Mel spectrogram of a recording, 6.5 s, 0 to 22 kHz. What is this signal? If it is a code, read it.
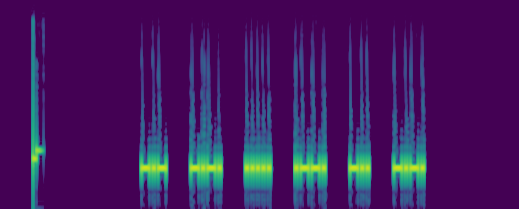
Morse code, heard as a keyed tone, about 36 wpm, spaced as for 20 wpm, 700 Hz. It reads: KC5PDC
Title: USA Call Signs - 6 Characters - 3x Character Spacing - 35wpm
